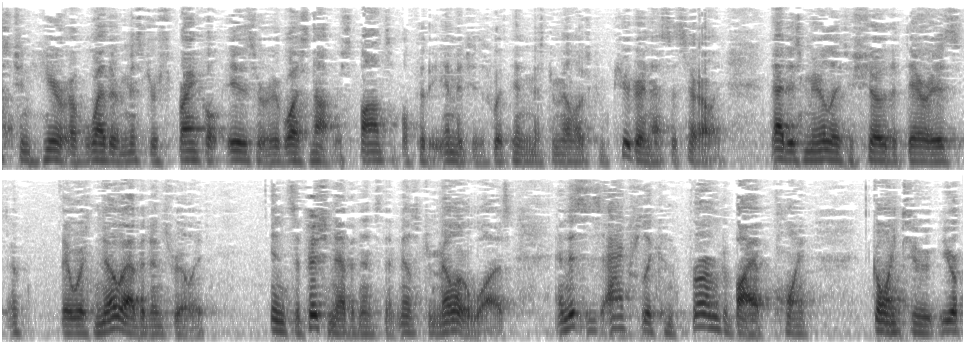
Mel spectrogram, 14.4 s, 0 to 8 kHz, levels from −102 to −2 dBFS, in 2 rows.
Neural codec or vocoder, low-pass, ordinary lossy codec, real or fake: vocoder, 44.1 kHz, 128 mel bands every 256 samples, BigVGAN v2; 7.2 kHz; MP3, 32 kbps; fake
